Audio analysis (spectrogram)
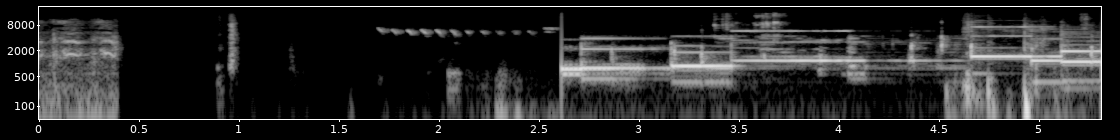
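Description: A phone ringtone plays a bright electronic melody of stepped tones, loud and close, after a few short chirps and clicks.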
